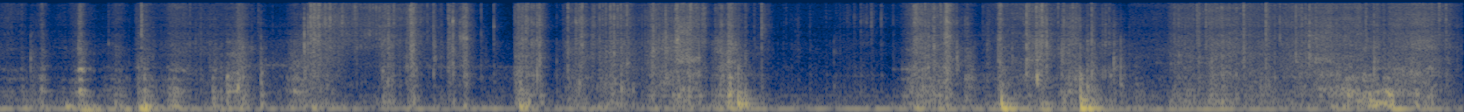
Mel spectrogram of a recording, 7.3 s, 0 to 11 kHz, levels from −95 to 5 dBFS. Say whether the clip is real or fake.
fake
